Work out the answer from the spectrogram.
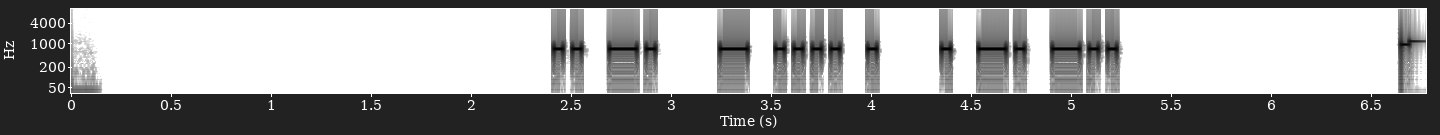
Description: Morse code, heard as a keyed tone, about 23 wpm, 700 Hz. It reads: IN THE END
